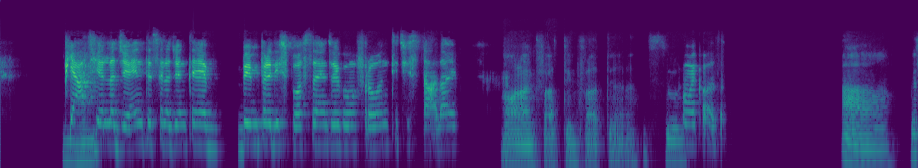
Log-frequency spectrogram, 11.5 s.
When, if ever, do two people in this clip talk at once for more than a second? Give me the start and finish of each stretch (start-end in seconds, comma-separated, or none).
none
